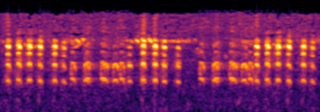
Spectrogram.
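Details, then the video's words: Purple swamphen lure call: steady, rapid run of nasal, buzzy clucks, roughly ten per second, with short pauses between groups and no other sounds. "Suara Pemangil Burung Mandar"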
